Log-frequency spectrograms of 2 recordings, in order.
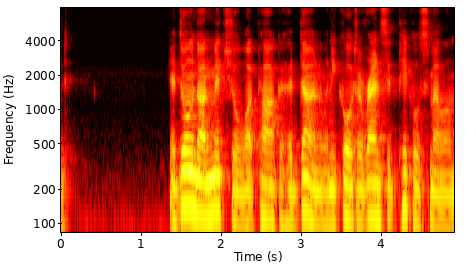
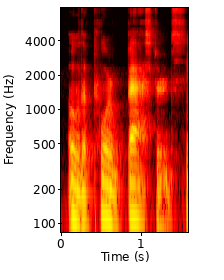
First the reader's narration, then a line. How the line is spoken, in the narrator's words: he muttered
